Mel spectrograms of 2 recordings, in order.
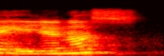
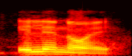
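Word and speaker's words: Illinois: इलनोस इलेनॉय इलनॉय S silent I सी आई C okay cool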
